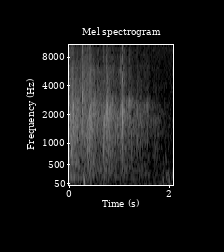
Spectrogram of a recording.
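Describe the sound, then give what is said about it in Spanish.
Faint applause from a church audience: a soft, even patter of many hands clapping that lasts about two seconds and tapers slightly at the end. “Si le va a dar un aplauso, déselo al Señor y déselo bien. Porque con ese aplauso usted y yo determinamos nuestra convicción de nuestra fe.”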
